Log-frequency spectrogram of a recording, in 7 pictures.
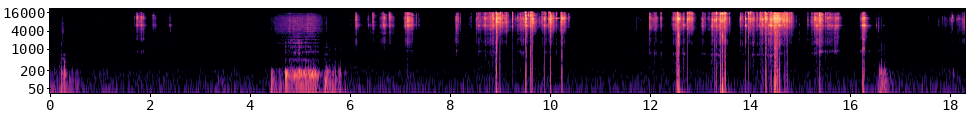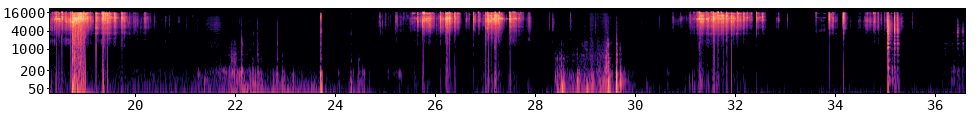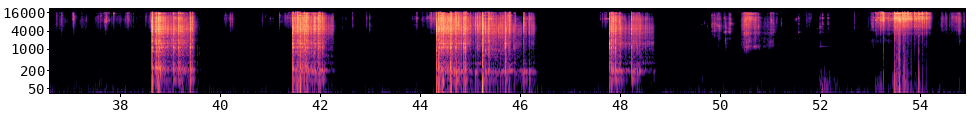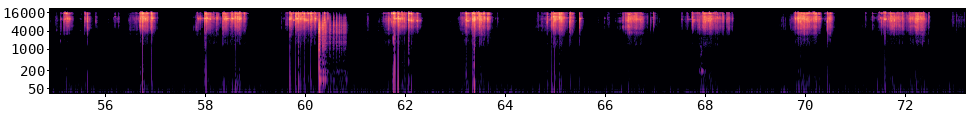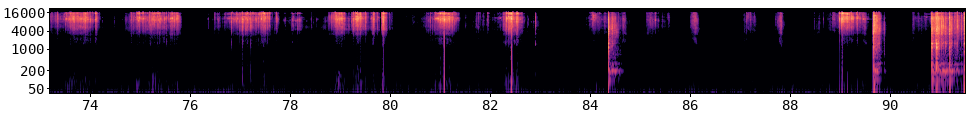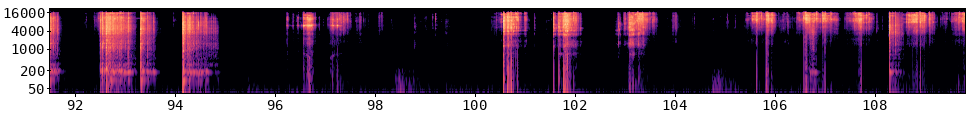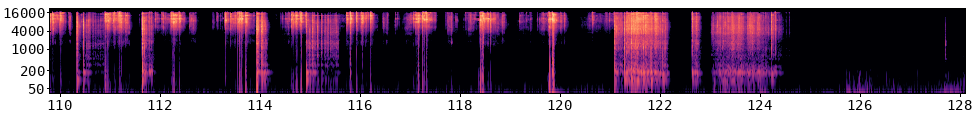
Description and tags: I drop some coins on a metallic surface, move them, do things to them, unspeakable things.
Recorded with Zoom H2. Edited with Audacity.
bash, bashing, crash, drop, fall, falling, metallic, metals, money, nickle, pling, rolling, smash, zoom, zoom-h2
